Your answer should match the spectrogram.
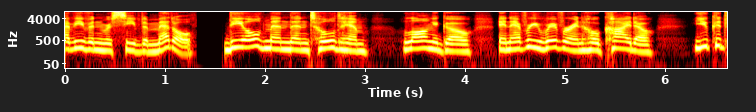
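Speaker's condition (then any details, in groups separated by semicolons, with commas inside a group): No condition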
